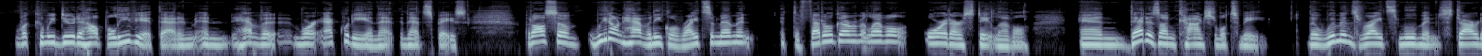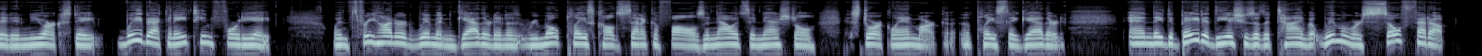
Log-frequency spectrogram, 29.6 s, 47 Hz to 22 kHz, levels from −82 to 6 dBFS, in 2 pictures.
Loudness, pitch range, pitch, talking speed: -20 LUFS, 165-200 Hz, 180 Hz, 195 wpm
